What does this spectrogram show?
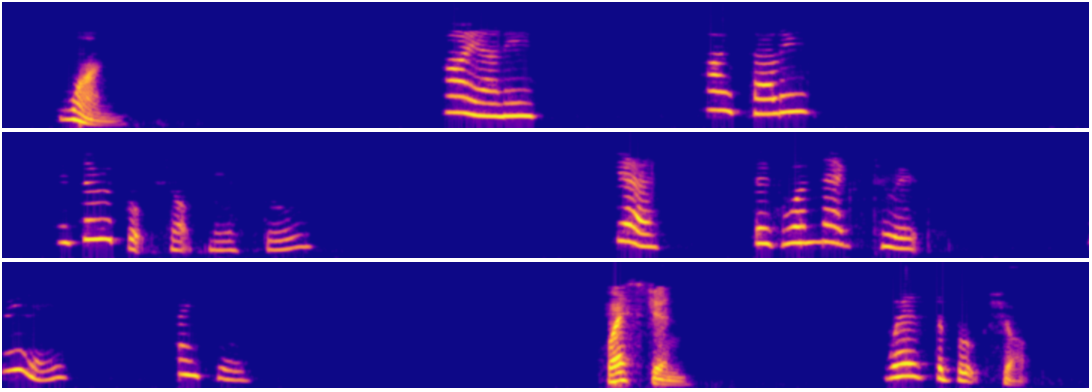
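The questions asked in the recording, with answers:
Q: Where's the bookshop?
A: Next to the school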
